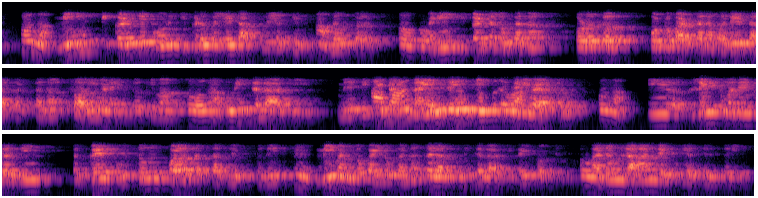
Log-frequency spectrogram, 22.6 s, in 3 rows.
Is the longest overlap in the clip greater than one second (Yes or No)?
Yes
